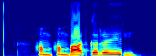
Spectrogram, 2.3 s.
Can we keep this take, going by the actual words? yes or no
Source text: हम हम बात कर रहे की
yes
